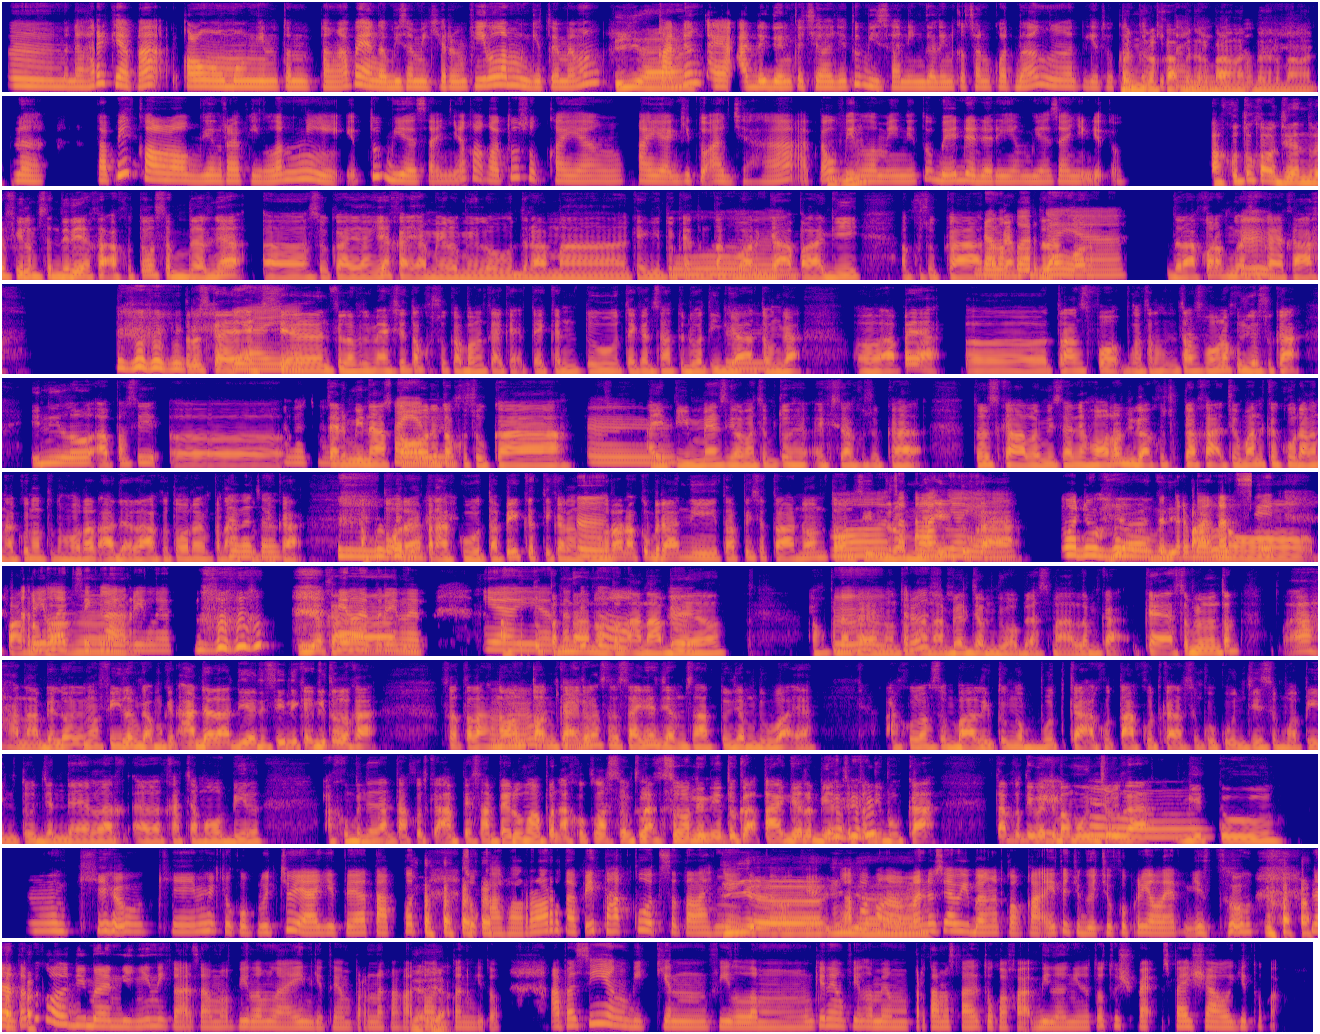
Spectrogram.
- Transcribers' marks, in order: other background noise; tapping; drawn out: "Oh"; chuckle; in English: "action"; in English: "action"; chuckle; laughing while speaking: "Waduh"; in English: "relate"; in English: "relate. Relate relate"; chuckle; chuckle; laughing while speaking: "Oke oke"; laugh; in English: "relate"; laughing while speaking: "gitu"; laugh
- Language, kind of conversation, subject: Indonesian, podcast, Film apa yang bikin kamu sampai lupa waktu saat menontonnya, dan kenapa?
- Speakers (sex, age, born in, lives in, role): female, 20-24, Indonesia, Indonesia, host; male, 30-34, Indonesia, Indonesia, guest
